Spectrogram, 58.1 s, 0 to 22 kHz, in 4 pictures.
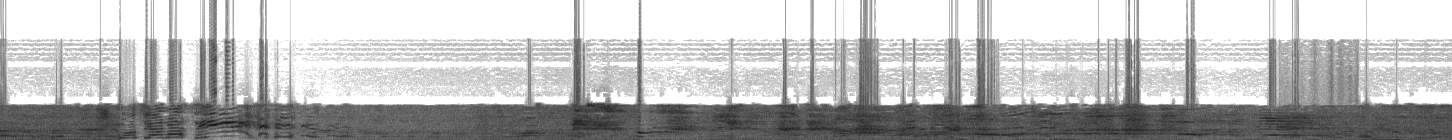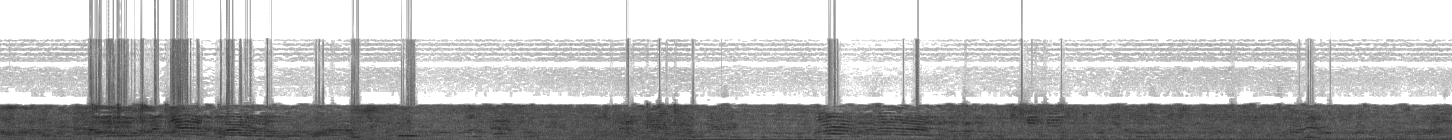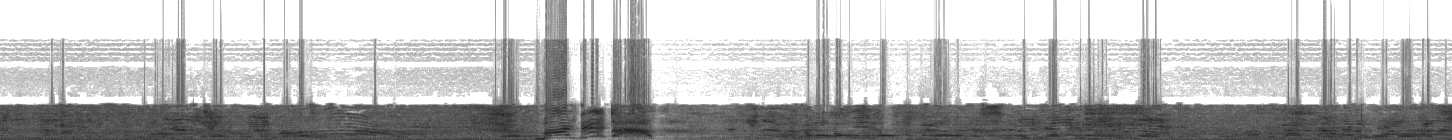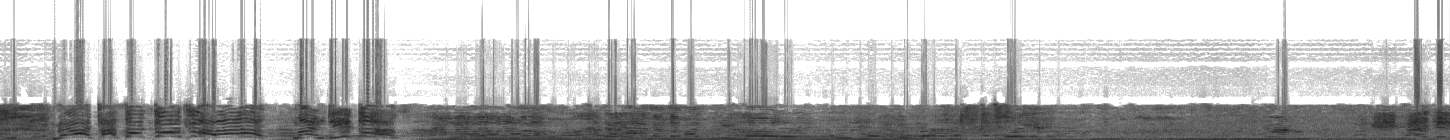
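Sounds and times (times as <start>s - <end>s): hubbub of voices: 0.0s - 58.0s
low traffic rumble: 0.0s - 58.0s.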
